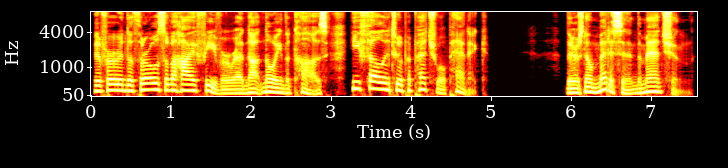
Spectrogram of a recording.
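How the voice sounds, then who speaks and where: Man narrating a visual novel with lively pitch. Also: brisk. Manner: dramatic reading, rambling asides with fillers. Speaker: let's player. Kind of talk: reading a visual novel aloud with commentary.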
